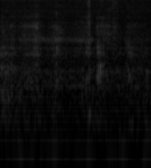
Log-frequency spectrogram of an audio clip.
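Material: Nothing is struck.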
